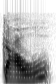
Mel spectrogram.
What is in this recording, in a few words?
"nine", cantonese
